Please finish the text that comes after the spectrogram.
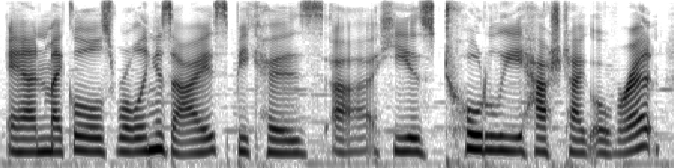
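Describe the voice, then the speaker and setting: A woman's voice: mid-range voice, fairly even intonation, normal speed. A woman giving a casual, improvised comedic recap of a story in sarcastic, valley-girl phrasing. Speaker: recap narrator. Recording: music under the voice.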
